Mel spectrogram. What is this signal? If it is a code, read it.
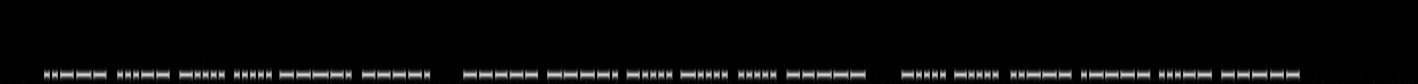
Morse code, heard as a keyed tone, hand-sent with a bug key, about 30 wpm, 450 Hz. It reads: 236599 096650 662130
